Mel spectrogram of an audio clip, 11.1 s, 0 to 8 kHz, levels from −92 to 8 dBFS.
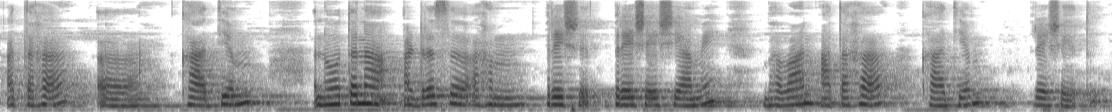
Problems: background sounds at intervals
